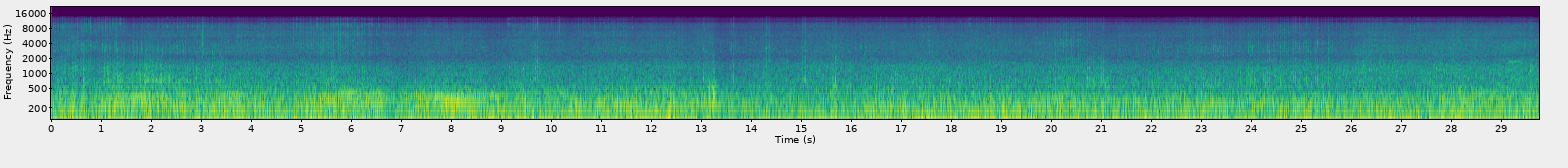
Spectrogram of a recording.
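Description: A long column of large touring motorcycles riding past in a steady stream, their engines running continuously. In the first ten seconds or so, single bikes' engine notes stand out briefly as they go by.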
